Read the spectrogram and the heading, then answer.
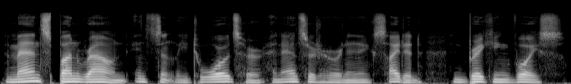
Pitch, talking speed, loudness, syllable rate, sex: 110 Hz, 170 wpm, -18 LUFS, 4.8 syllables/s, male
